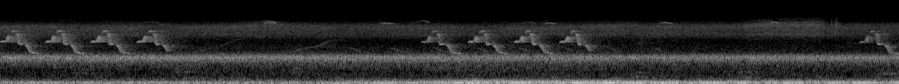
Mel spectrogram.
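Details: Cicada chorus recorded in summer, June 2021, in Rockville, Maryland, USA: a steady, unbroken mid-pitched drone runs throughout, while a bird sings repeated groups of four quick, downward-slurred whistled notes over it, with faint high chirps.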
